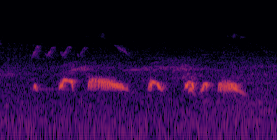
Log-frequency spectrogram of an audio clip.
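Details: Spotted dove lure call meant to provoke fighting and answering calls: soft, faint hooting coos in a broken phrase over steady background hiss, with thin higher chirps from another bird above.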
